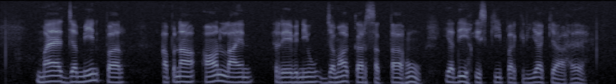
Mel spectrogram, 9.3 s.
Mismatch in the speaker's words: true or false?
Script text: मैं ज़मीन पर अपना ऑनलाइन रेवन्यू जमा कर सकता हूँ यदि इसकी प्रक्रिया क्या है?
false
